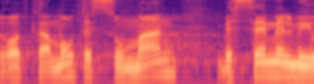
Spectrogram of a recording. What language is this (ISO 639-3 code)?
heb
